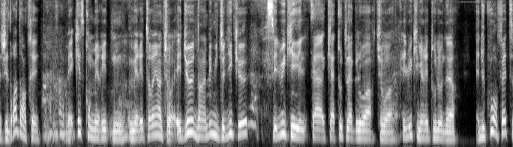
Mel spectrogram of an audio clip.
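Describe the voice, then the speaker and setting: A young man talks quickly and earnestly, pressing his point in a relaxed, persuasive way and checking in with the listener again and again. The recording is dry and close, with almost no room sound. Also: mid-range voice, no room sound. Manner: earnest, persuasive, fillers "tu vois". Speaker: street evangelist. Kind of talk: casual faith conversation.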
